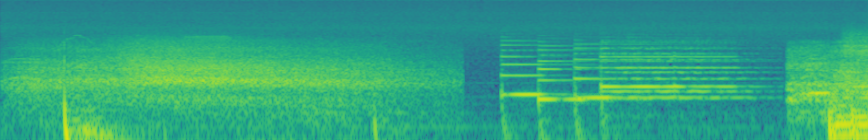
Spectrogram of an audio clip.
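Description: A swelling whoosh of noise with a low thud about half a second in, fading out after about four seconds. Then a short electric-piano jingle: four notes struck one after another, held together as a chord.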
